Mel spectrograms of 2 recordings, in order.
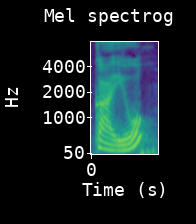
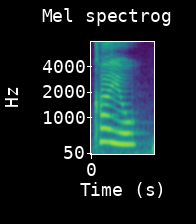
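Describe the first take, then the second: First: It is said as a question. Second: It is said in a plain, neutral way. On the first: Are you going? "கேள்வி கேட்கும்போது" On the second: I am going. "சாதாரணமாக"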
